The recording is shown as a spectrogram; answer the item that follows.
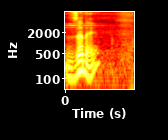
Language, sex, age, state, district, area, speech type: Assamese, male, 60+, Assam, Goalpara, urban, spontaneous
